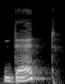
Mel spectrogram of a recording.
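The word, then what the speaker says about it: debt: कम words हैं, पर उन वर्ड्स में जिनमें बी के बाद में टी आता है और वो बी टी से एंड हो रहे हैं तो उसमें हम बी को प्रोनाउंस नहीं करेंगे, जैसे कि डेट, डेट, डाउट, डाउट, okay.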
